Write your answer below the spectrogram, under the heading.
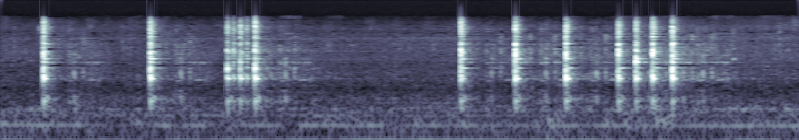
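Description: Scattered sharp taps, some single and some in quick groups of three or four, each with a brief ringing pitch, over a steady low hum.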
